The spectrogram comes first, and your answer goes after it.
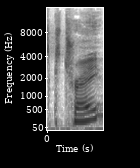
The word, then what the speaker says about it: Katrine: So it started with Katrine Hildyard, if I pronounce that right, Diz. Yeah, that sounds right. It is Katrine.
